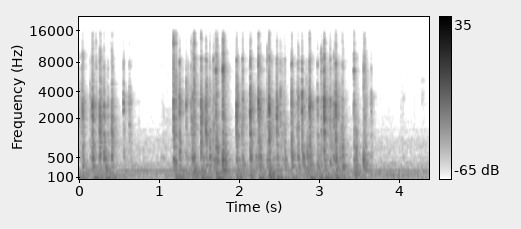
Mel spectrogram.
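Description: Fingertips of both hands type on a full-size black and silver plastic desktop keyboard with keys on a hollow body. Quick, bright plastic clicks come in rapid bursts, with short pauses near the start and end. Each tap dies away almost instantly, leaving a faint low hum underneath.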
